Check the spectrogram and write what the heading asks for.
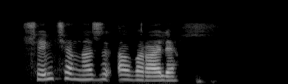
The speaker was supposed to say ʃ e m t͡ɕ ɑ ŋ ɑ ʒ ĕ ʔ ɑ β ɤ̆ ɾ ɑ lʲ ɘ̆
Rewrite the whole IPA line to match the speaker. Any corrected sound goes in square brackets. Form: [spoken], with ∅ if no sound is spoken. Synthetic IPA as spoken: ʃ e m t͡ɕ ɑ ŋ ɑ ʒ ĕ ʔ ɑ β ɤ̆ ɾ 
